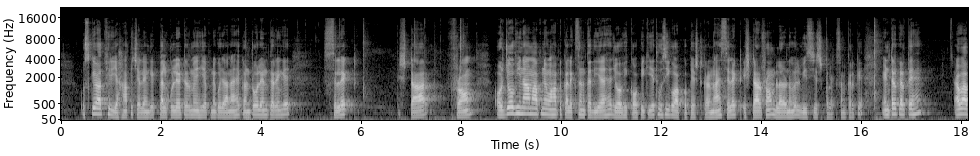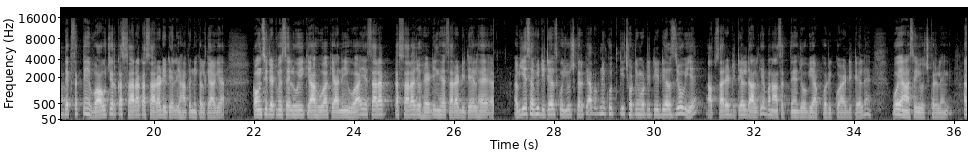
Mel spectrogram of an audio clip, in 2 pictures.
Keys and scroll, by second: 4.0 ctrl+n, 6.3 space, 7.4 space, 8.3 space, 9.1 ctrl+v, 22.0 Right.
